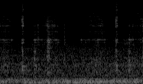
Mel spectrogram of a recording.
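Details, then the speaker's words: Vauxhall Corsa C jacked up, nearside rear wheel spun by hand: weird crunchy, gritty rasp of a suspected worn wheel bearing; the offside, first suspected from inside the car, is silent. "you hear that it's a weird volcanic all crunchy sort of noise so I still think it's a wheel bearing"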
